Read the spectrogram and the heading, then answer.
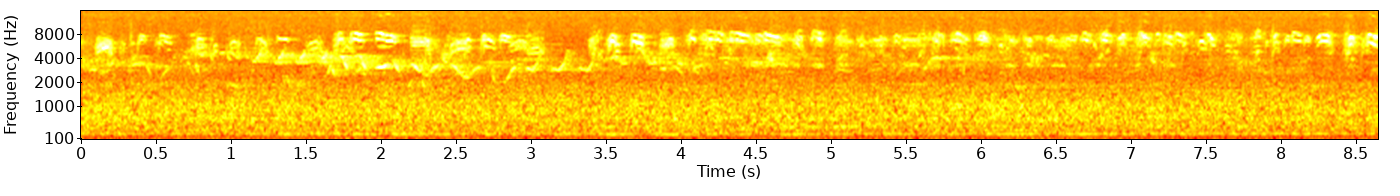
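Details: Nestling birds begging at a nest as parents bring food, giving dense, thin, high-pitched chirps and squeaks in rapid overlapping series throughout, over a steady broadband background hiss.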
